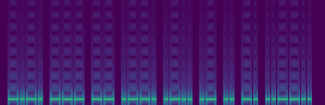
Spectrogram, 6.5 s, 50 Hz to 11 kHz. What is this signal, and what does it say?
Morse code, heard as a keyed tone, about 20 wpm, 700 Hz. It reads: COMPLAIN?
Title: Sentences from Top 1300 Words 20wpm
